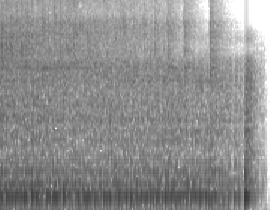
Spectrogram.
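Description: Prize wheel spinning, its red plastic pointer clicking rapidly over the pegs in a dense, steady rattle until the wheel comes to rest at the end.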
